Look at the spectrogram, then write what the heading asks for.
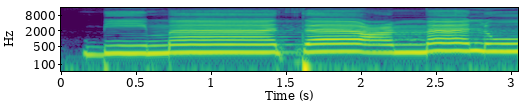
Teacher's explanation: Dibaca huruf mimnya panjang 2 harokat. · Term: mad tabi'i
